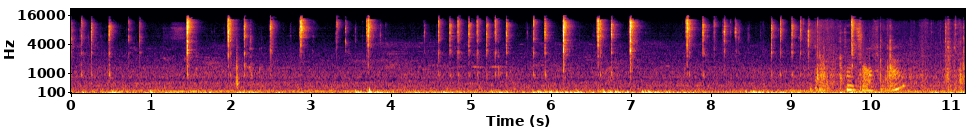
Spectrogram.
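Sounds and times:
low rumble: 0.0s - 11.1s
rummaging through plastic pens and markers: 9.2s - 11.1s.

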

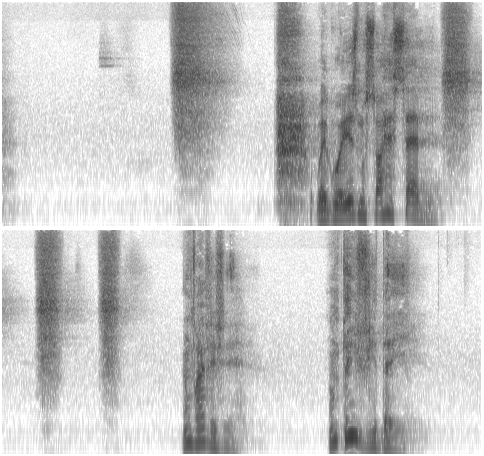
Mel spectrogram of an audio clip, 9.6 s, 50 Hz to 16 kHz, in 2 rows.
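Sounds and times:
person breathing in and out during a sermon: 1.7s - 3.2s, 4.4s - 6.2s
speech: 3.1s - 4.6s, 6.6s - 7.3s, 8.0s - 9.0s.

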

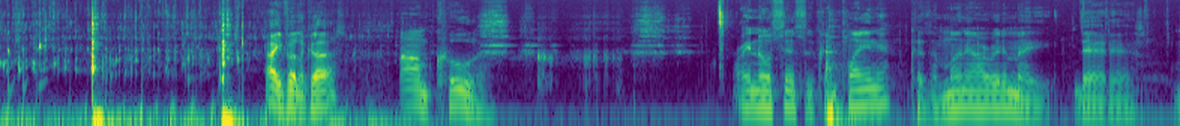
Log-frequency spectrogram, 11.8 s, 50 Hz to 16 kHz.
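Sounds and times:
libation drink pouring and gurgling into a glass: 0.0s - 6.4s
speech: 2.6s - 5.1s, 7.4s - 11.7s.

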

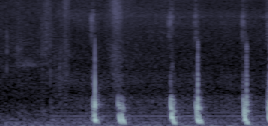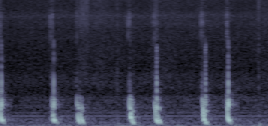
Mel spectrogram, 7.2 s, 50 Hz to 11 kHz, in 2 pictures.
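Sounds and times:
faint low hum: 0.0s - 7.1s
heart beating: 1.2s - 6.8s.

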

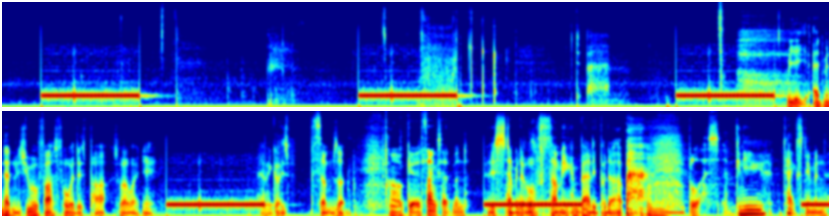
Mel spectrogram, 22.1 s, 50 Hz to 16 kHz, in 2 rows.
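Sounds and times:
phone line ringback tone while a call waits to connect: 0.5s - 2.0s, 4.8s - 6.2s, 9.0s - 10.1s, 13.2s - 14.5s, 17.5s - 18.8s, 21.7s - 22.0s
speech: 10.5s - 13.2s, 14.5s - 22.0s.

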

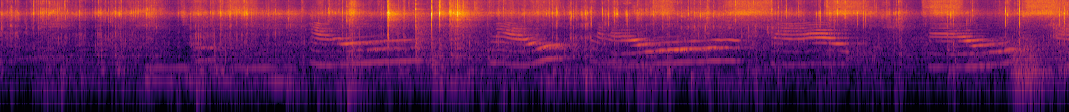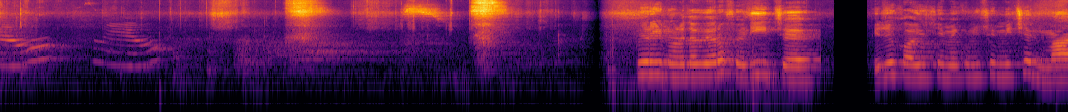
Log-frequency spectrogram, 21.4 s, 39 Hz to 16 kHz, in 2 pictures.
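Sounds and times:
cat scratching tree trunk: 0.0s - 11.0s
cat meowing: 1.0s - 12.5s
speech: 17.4s - 21.3s.

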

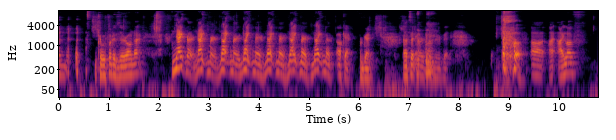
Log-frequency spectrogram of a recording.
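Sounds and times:
speech: 0.0s - 8.1s, 8.7s - 10.5s
voiced vocal sounds: 1.6s - 9.2s
loud harsh cough peaking the microphone: 7.1s - 7.8s, 8.8s - 9.4s.

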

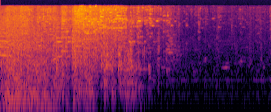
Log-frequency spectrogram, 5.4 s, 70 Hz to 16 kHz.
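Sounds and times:
glass shattering during a film fight scene: 0.1s - 4.4s
glass tinkling: 1.1s - 5.0s.

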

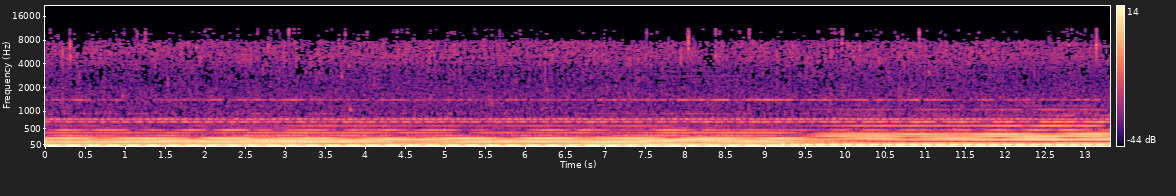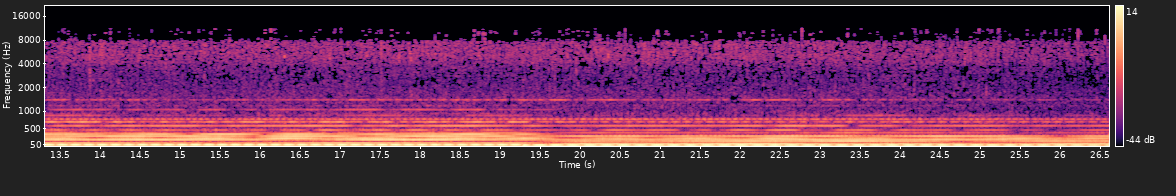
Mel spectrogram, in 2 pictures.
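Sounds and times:
beta binaural tone bed of low sustained hums: 0.0s - 26.6s.

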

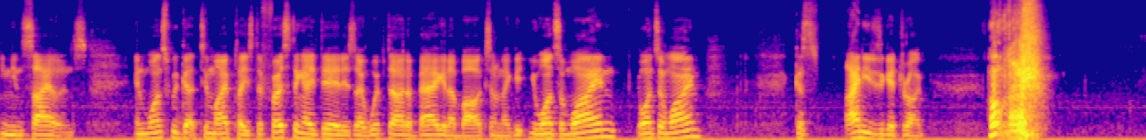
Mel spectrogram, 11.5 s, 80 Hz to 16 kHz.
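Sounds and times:
speech: 0.0s - 7.2s, 8.0s - 10.5s
faint low hum: 0.0s - 11.4s
sneeze: 9.9s - 10.6s.

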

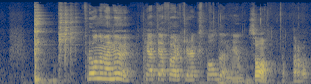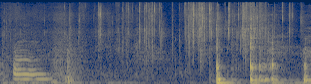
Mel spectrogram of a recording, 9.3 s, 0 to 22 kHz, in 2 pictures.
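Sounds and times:
speech: 1.3s - 5.7s
candy wrapper crinkling as someone eats sweets: 4.0s - 4.9s, 5.5s - 9.3s.

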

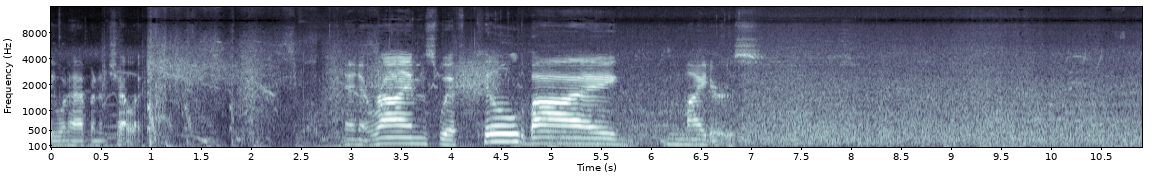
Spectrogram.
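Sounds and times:
speech: 0.0s - 1.7s, 2.9s - 7.2s
ocean surf washing against the shore: 3.0s - 10.8s.

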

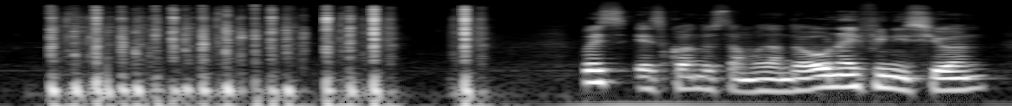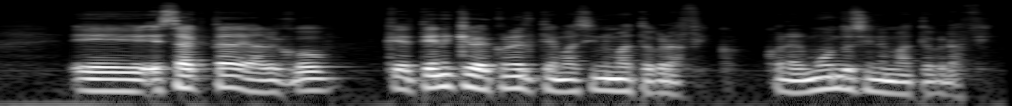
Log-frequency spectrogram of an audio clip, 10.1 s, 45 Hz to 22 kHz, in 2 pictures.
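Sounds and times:
keystrokes on a computer keyboard: 0.2s - 2.6s
speech: 3.0s - 10.1s.

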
